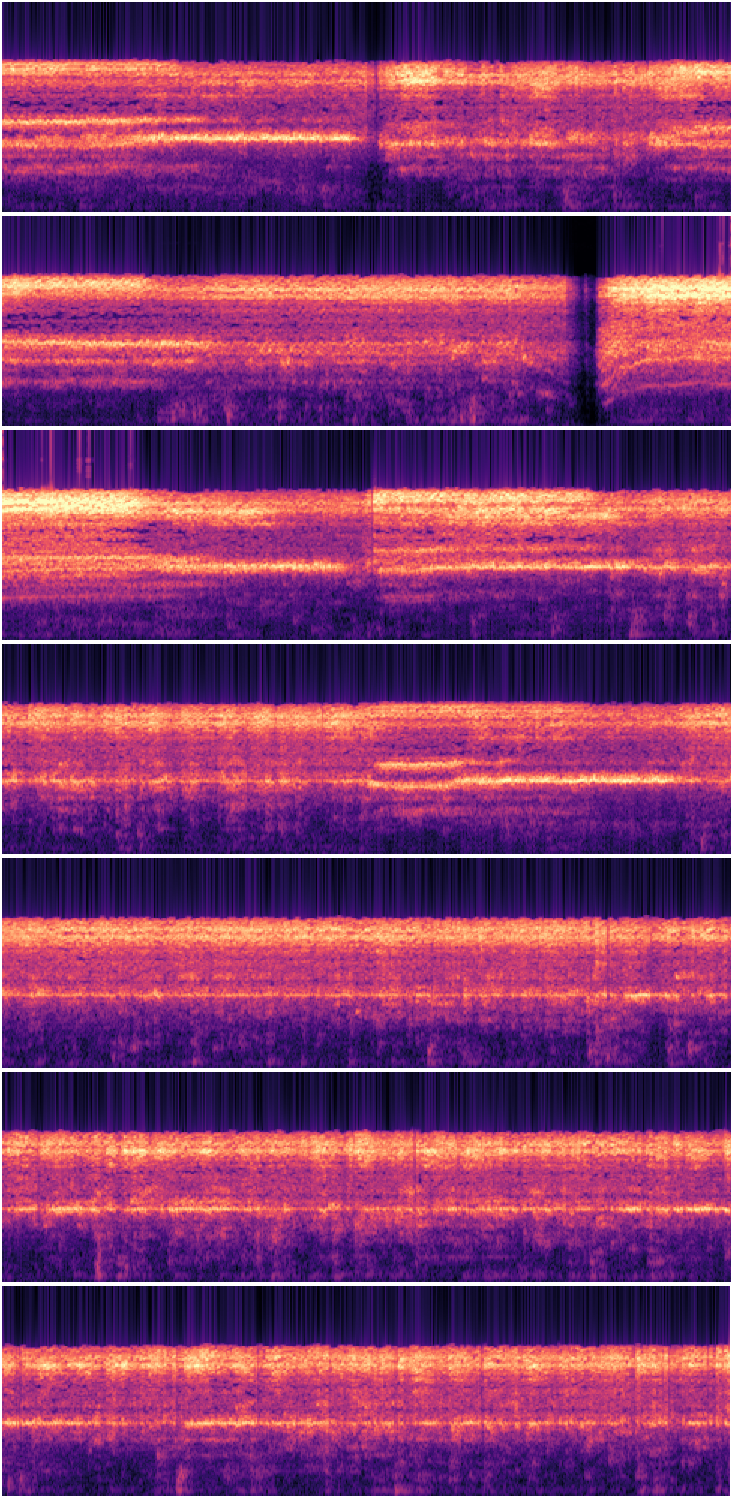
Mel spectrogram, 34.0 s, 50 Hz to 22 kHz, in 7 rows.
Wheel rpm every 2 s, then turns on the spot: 220, 230, 220, 210, 150, 220, 230, 230, 230, 230, 230, 230, 230, 230, 240, 230, 230.
none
